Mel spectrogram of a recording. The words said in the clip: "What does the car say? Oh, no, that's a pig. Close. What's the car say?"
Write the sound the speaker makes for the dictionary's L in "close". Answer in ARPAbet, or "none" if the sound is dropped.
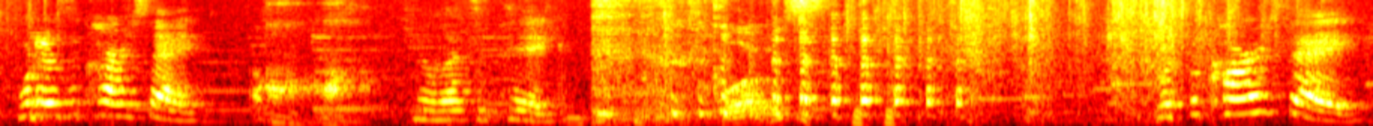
none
